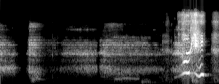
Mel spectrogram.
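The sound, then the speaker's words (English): A Foley artist's voice imitates eerie, drawn-out breathing: slow, raspy inhales and exhales, building into a louder gasping, moaning breath near the end. “You're awoken by breathing.”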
